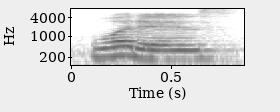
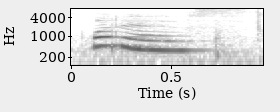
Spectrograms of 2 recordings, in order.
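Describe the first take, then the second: First: Said in the usual way. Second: Playful, very high squeaky echo; high-pitched repeat. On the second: Real, not acted. Streamer puzzling over a viewer comment, high-pitched echo.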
